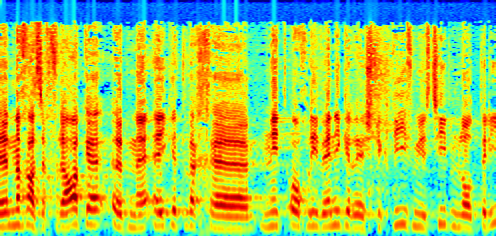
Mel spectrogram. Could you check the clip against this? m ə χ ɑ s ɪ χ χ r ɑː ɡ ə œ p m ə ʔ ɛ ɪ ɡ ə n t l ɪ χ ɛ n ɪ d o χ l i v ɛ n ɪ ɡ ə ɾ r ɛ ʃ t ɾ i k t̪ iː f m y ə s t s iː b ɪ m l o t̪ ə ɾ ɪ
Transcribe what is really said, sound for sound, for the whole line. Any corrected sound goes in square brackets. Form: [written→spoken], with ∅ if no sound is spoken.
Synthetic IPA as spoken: m ə χ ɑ s ɪ χ [χ→f] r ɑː ɡ ə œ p m ə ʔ ɛ ɪ ɡ ə n t l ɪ χ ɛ n ɪ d o χ l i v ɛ n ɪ ɡ ə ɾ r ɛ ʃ t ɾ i k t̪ iː f m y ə s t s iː b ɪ m l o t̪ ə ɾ [ɪ→i]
